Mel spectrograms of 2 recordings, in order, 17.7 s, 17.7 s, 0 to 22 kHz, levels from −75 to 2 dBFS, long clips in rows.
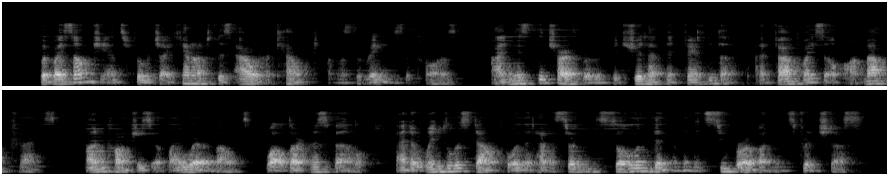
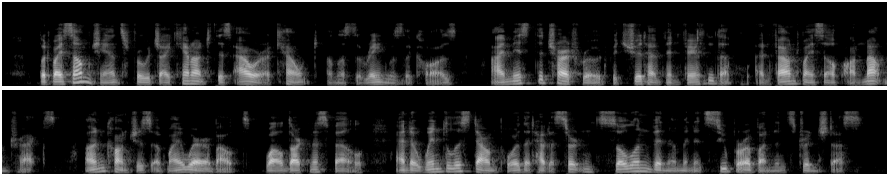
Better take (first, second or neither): second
